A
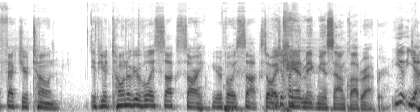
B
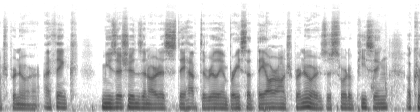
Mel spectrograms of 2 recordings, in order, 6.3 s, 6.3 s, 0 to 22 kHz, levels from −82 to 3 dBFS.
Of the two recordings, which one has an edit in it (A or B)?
A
